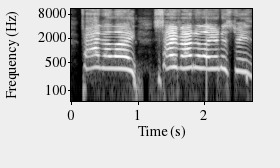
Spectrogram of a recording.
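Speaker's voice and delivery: very high yell from another room. Retelling a sitcom scene, George calling from the bathroom: imitating George shouting. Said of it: "you could hear George shouting from the bathroom".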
